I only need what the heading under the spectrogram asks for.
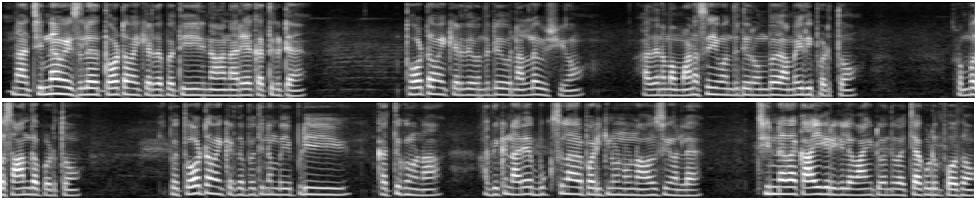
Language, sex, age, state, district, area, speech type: Tamil, male, 18-30, Tamil Nadu, Cuddalore, rural, spontaneous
